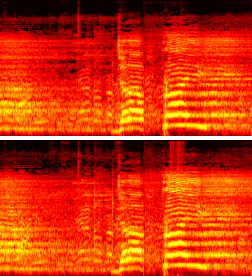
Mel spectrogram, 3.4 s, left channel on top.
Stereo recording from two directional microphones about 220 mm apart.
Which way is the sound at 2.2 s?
45° left (ahead or behind).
